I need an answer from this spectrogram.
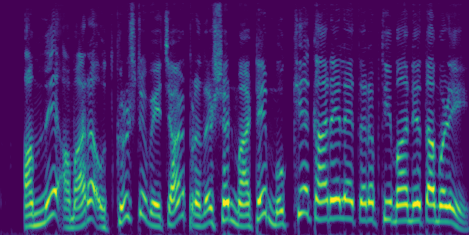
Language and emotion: Gujarati, happy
